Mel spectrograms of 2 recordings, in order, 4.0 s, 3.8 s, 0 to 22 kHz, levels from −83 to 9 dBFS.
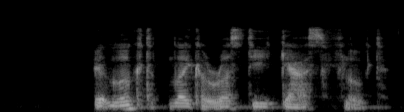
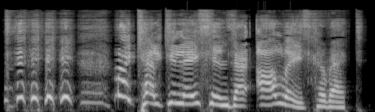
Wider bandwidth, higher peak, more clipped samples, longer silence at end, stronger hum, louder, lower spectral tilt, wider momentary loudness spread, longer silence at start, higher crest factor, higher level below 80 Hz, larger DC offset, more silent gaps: second, 8.4 kHz vs 16 kHz; second, -14 dBFS vs 0 dBFS; neither; about the same, 0.2 s vs 0.15 s; neither; second, -31 LUFS vs -13 LUFS; first, -4.5 dB/octave vs -1.5 dB/octave; first, 10 LU vs 7 LU; first, 0.95 s vs 0.05 s; about the same, 18 dB vs 14 dB; second, -72 dBFS vs -42 dBFS; neither; neither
